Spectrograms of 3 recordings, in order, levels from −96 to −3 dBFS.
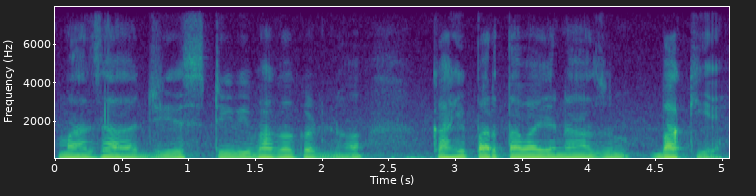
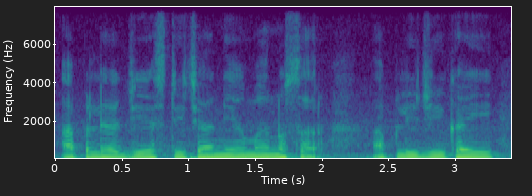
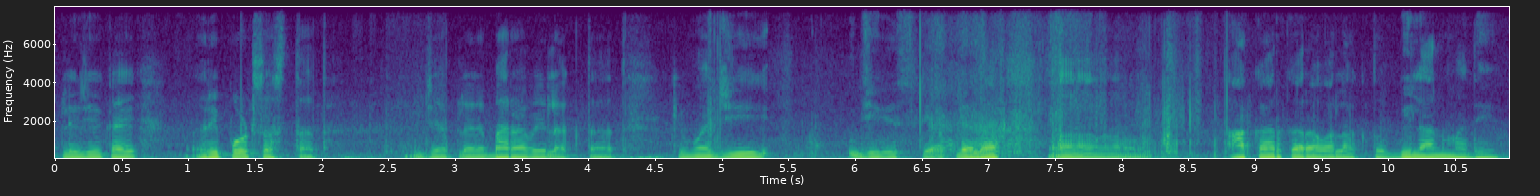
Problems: constant background noise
